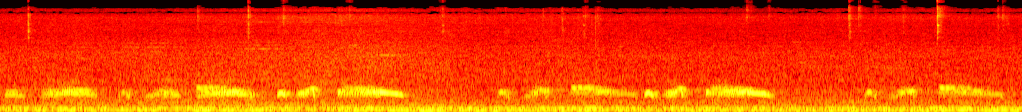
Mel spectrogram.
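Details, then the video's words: Spotted dove used as a trapping lure, giving low hollow coos in short phrases of two or three notes, each ending in a longer drawn-out coo, repeated steadily over constant low rumbling background noise. "Bán mồi trơn ròng mailai bắt nhiều bổi"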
